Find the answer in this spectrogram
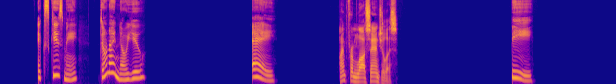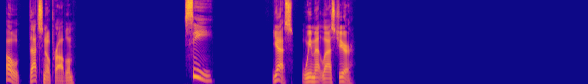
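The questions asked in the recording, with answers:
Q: Excuse me, don't I know you?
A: C: Yes, we met last year.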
